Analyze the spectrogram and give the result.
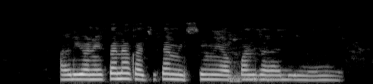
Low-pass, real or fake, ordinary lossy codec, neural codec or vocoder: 7.2 kHz; real; Opus, 24 kbps; none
